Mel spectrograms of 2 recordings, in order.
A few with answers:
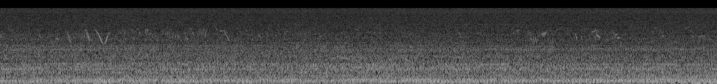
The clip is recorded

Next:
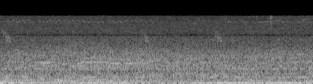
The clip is recorded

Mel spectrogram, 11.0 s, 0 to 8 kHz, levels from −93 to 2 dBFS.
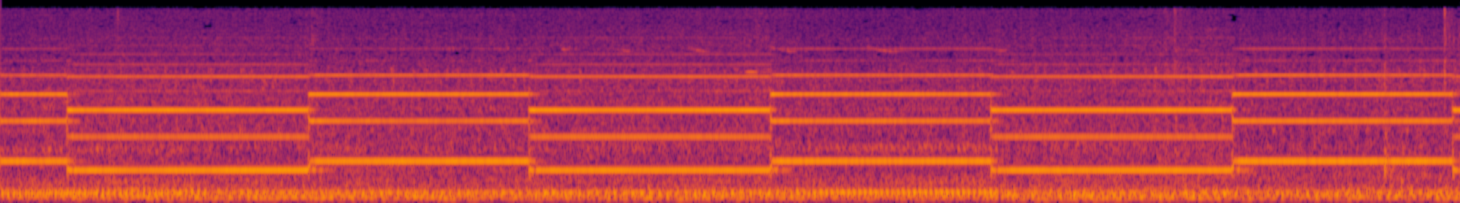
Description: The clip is recorded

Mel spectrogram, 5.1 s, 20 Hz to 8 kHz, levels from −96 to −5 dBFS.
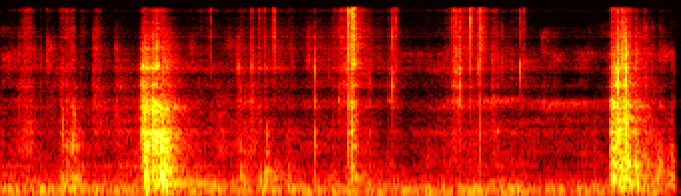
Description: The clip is remade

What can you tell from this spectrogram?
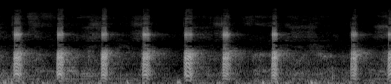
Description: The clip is remade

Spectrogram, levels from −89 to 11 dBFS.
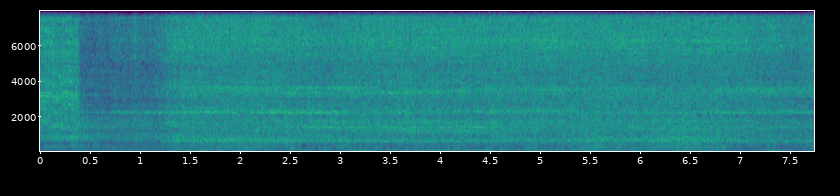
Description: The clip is recorded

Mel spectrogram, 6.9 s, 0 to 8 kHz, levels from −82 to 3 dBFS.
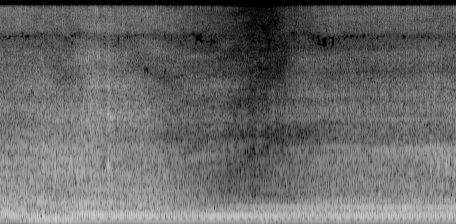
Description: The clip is recorded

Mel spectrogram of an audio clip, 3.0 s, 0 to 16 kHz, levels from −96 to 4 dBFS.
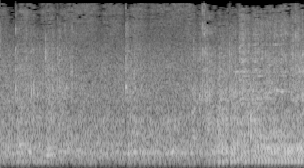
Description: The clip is recorded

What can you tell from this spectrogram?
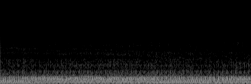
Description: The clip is recorded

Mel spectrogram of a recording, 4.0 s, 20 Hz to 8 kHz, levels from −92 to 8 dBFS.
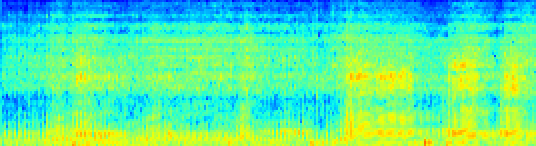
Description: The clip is recorded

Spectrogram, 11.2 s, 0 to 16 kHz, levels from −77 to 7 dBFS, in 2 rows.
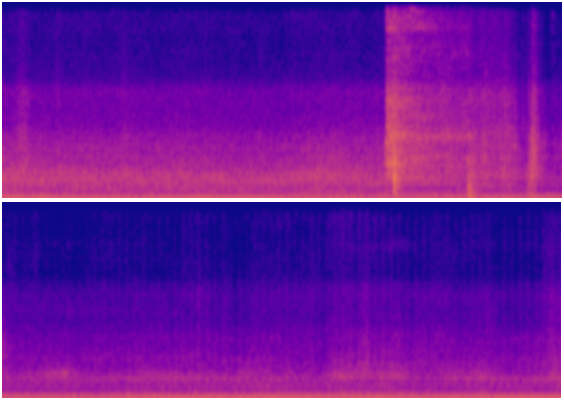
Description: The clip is recorded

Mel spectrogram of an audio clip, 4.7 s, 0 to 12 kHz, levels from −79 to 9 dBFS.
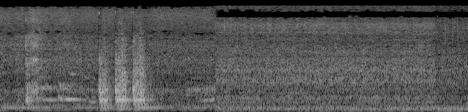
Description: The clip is recorded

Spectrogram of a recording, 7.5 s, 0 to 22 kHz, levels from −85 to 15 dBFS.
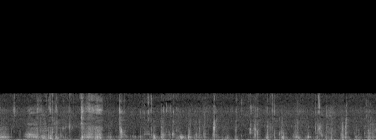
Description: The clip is remade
